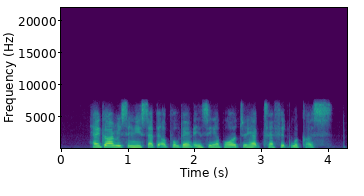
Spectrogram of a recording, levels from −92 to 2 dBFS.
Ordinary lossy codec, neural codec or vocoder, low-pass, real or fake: Opus, 24 kbps; codec, 16 kHz, 1 kbps, FunCodec, trained on LibriTTS, 50 frames a second; 7.2 kHz; fake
